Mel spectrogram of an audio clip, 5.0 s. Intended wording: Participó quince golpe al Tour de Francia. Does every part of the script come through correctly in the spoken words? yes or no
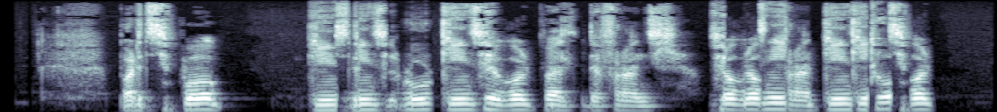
no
